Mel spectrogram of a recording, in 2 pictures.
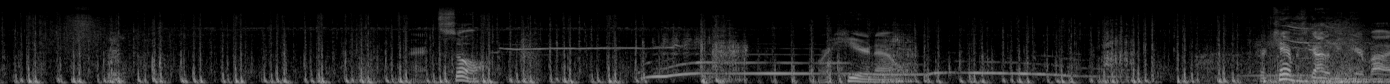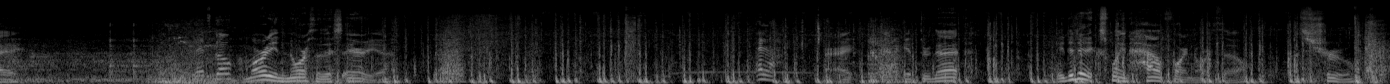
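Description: Horse hooves gallop steadily over the ground.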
